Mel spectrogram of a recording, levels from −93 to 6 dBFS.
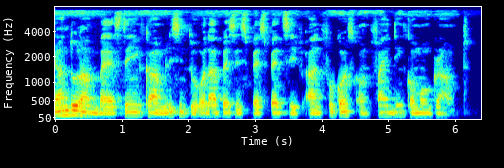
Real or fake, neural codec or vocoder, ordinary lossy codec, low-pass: real; none; MP3, 64 kbps; 7.2 kHz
